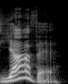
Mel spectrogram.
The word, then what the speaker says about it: Jahve: 700 years later, that the Samaritans pronounce God's name as Jahve.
